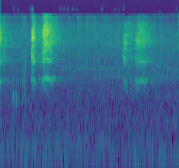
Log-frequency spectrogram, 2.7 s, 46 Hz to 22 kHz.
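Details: Pheasant among wild birds, recorded 25 October 2024: two short, harsh, broadband squawking bursts about 1.4 seconds apart, with steady faint background hiss.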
